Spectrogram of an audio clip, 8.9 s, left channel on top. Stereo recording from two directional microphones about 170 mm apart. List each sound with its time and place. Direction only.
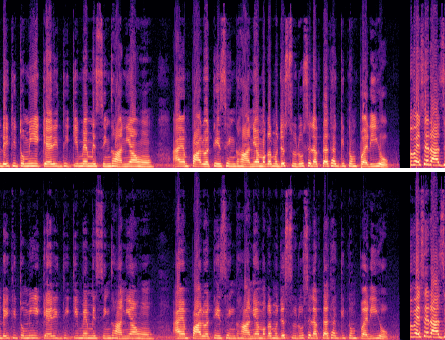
0.0 s a woman's voice: 35° left (ahead or behind)
2.7 s speech: 20° left (ahead or behind)
3.4 s a woman's voice: 30° left (ahead or behind)
8.2 s a woman's voice: 40° left (ahead or behind)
